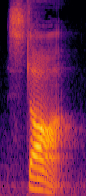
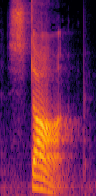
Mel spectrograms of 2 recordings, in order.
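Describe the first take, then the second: No difference in how they are said.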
